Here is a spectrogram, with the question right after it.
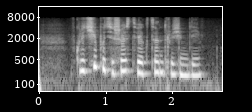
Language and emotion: Russian, neutral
